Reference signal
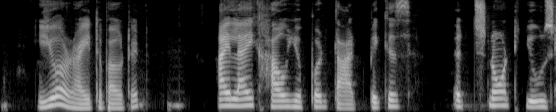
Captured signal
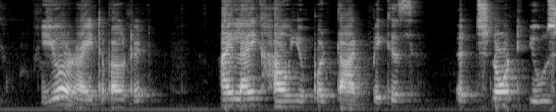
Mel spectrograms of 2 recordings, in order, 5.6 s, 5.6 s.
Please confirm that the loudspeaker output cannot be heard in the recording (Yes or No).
No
